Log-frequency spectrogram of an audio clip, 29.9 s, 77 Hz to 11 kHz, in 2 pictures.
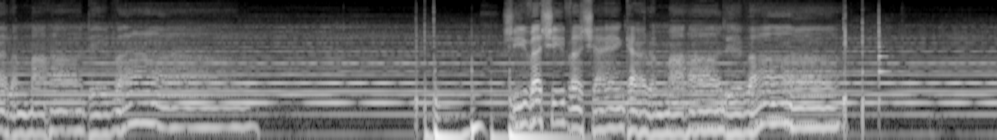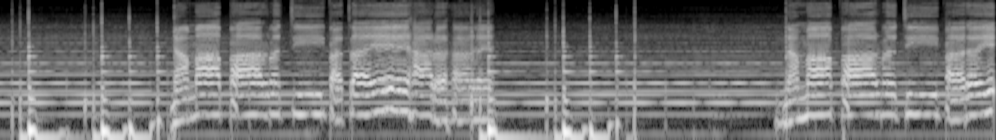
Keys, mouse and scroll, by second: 4.1 click, 5.0 click, 5.9 click, 7.9 click, 8.8 click, 9.9 click, 10.8 click, 12.1 click, 13.0 click, 14.1 click, 14.8 click, 16.8 click, 17.7 click, 18.8 click, 20.7 click, 21.4 click, 22.4 click, 23.2 click, 24.0-25.2 drag, 25.7 click, 26.7 click, 27.7 click, 28.7 click.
